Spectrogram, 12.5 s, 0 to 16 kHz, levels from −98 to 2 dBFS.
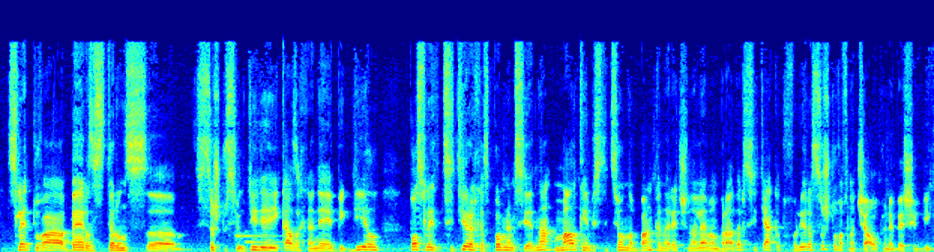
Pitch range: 125-160 Hz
